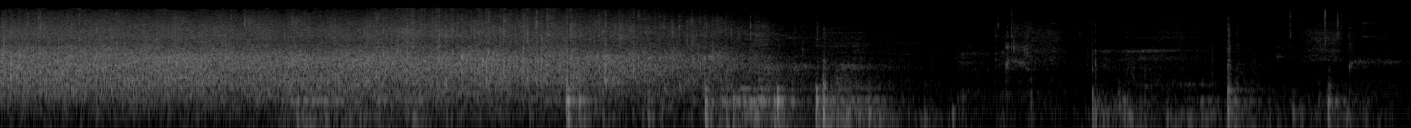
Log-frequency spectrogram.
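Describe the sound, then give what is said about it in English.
Audience applause welcomes two speakers to the stage at a live event: sustained, dense clapping for about six seconds, then it dies away into scattered small sounds. “And so I want you to put your hands together and welcome Tyler and Madison Vining to the stage, if you would.”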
